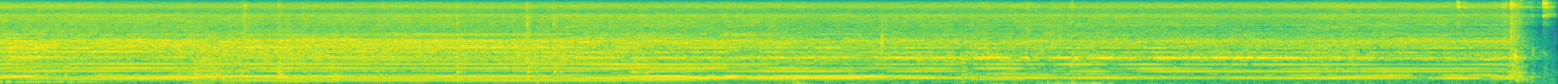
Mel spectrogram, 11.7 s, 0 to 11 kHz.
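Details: 1979 Camaro converted from EFI back to a carburetor, key on before starting: steady high whine for about eleven seconds, then cuts off; electric fuel pump priming normally at 7 psi, with no leaks found.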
